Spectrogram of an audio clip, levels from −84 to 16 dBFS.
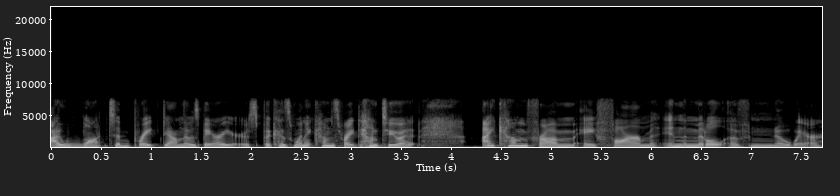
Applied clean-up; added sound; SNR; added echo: none; none; none; none.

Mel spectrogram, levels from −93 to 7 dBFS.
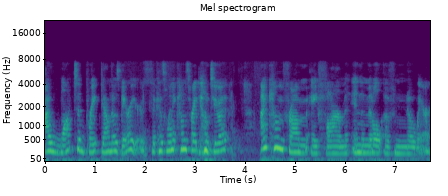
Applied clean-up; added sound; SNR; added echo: neural separator model SepFormer DNS4.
